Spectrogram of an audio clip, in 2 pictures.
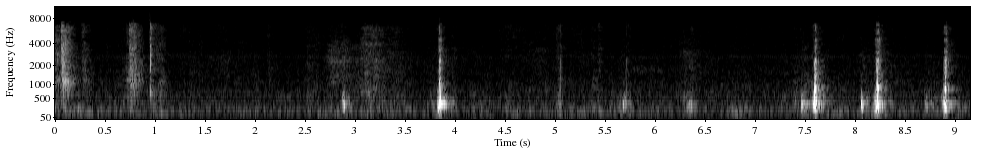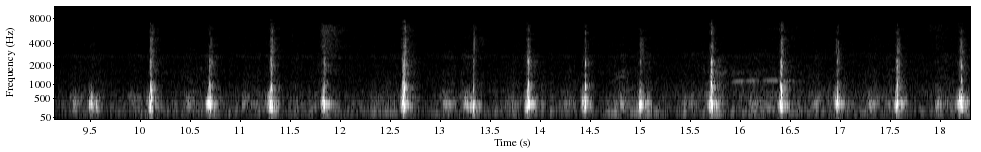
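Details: Sharp rhythmic clicking pulses from a fetal Doppler monitor, settling into a steady fetal heartbeat rhythm after scattered early sounds.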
